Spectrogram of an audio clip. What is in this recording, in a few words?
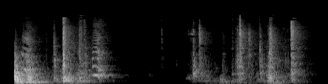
Wooden Door Close And Lock; Miscellaneous Doors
